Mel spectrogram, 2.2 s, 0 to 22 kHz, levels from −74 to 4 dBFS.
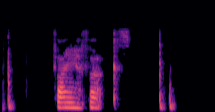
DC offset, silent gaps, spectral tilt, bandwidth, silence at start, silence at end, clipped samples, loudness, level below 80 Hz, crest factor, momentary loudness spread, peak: under 0.1%; none; -5.5 dB/octave; 8 kHz; 0.1 s; 0.4 s; under 0.1%; -27 LUFS; -72 dBFS; 22 dB; 15 LU; -6 dBFS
